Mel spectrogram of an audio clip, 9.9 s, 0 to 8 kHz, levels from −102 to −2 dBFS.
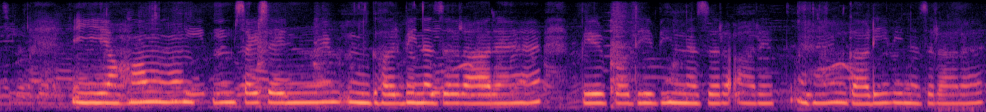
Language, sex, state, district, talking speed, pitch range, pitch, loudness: Hindi, female, Chhattisgarh, Sarguja, 135 wpm, 240-260 Hz, 245 Hz, -28 LUFS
